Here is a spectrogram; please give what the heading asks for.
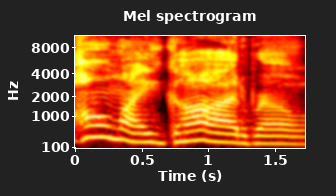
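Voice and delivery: exasperated, irritated, very slow drawl. Retelling what a game character just said: imitating someone irritated. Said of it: "why is bro getting irritated?".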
